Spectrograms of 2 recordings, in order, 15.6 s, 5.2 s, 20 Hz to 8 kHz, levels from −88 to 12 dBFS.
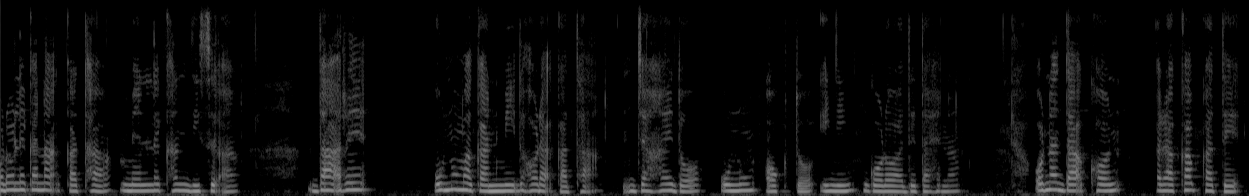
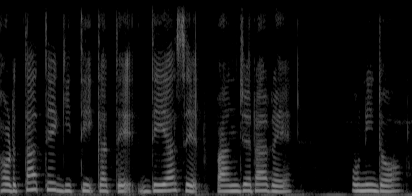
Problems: none marked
